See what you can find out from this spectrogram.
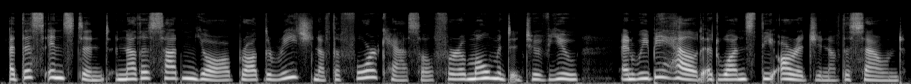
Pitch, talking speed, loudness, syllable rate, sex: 240 Hz, 180 wpm, -16 LUFS, 4.8 syllables/s, female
